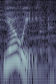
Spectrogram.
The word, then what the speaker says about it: YOWIE: Just a boutique named after Australia's Sasquatch, YOWIE. It's pronounced Yowie, mate.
